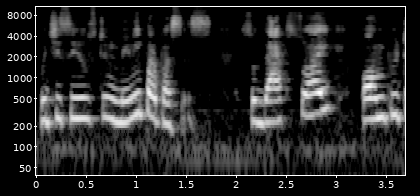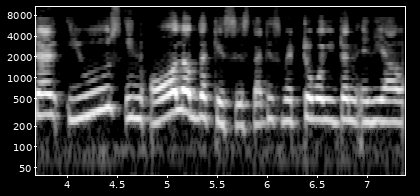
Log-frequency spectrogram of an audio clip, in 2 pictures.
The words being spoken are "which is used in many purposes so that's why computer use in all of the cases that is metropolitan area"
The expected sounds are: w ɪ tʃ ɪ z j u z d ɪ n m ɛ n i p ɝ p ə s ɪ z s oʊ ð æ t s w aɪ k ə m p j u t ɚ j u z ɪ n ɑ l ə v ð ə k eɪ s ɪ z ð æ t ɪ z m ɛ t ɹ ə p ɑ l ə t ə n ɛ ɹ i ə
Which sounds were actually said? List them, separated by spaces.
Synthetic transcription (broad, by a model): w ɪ tʃ ɪ z j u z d ɪ n m ɛ n i p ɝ p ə s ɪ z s oʊ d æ t s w aɪ k ə m p j u t ɚ j u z ɪ n ɑ l ə v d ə k eɪ s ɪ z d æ t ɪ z m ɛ t ɹ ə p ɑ l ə t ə n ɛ ɹ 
